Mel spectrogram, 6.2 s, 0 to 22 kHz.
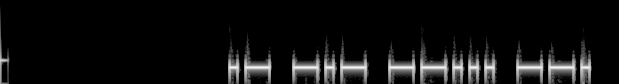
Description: Morse code, heard as a keyed tone, about 15 wpm, 700 Hz. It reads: AK7G
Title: USA Call Signs - 4 Characters - Repeated 2x - 15wpm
